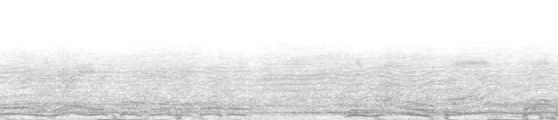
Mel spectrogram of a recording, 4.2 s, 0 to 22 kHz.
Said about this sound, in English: Car number 98 now on the racetrack.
